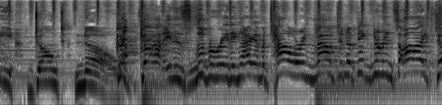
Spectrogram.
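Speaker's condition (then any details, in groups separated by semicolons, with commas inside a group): No condition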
